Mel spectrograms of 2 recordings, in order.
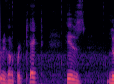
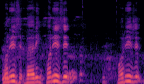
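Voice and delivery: higher, louder coaxing to the dog, what is it buddy; 7 semitones higher, 4 dB louder than usual. Real, not acted. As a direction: call to the dog like he is a little buddy. Asking the barking dog.

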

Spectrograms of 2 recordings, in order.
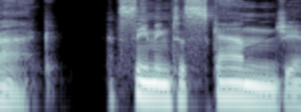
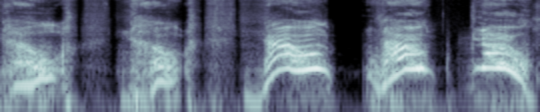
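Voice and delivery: frantic; much slower than usual. Acted. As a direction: panic building with each no. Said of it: "growing more frantic by the moment".

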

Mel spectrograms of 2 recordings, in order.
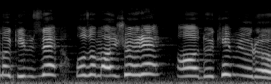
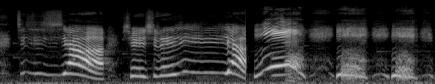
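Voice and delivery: crackle noise; much slower than usual. Acted. Imitates fire crackling.

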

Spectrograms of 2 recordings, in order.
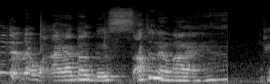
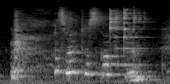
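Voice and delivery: laughing; slower than usual. Real, not acted. Laughing at the taste.

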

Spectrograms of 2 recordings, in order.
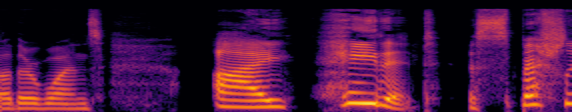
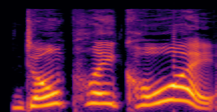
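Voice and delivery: louder, higher, scolding coy writers; fed-up outburst; 9 semitones higher, 8 dB louder, much slower than usual. Real, not acted. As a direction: snap at the author to stop playing coy. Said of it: "I hate it".

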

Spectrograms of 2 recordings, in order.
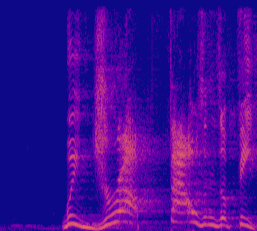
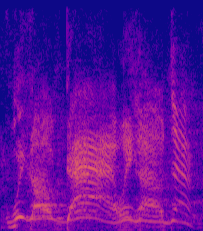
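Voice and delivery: screaming; 10 semitones higher than usual. Retold or imitated. Head intercessor panicking on the plane, screaming. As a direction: wail it like a panicked passenger, pitched way up. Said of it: "she's screaming".

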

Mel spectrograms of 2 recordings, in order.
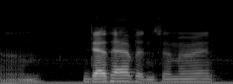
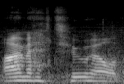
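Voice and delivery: loud, raised wail; loud and higher, dragging out the alarm; alarmed cry; 4 semitones higher, 9 dB louder than usual. Real, not acted. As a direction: cry out in dismay at nearly dying. Nearly dead in game.

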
